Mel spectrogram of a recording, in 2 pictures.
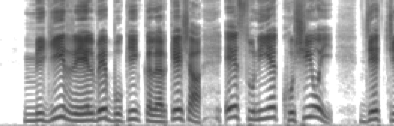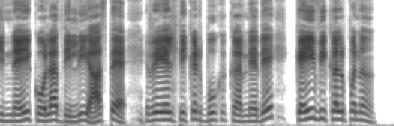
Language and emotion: Dogri, happy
